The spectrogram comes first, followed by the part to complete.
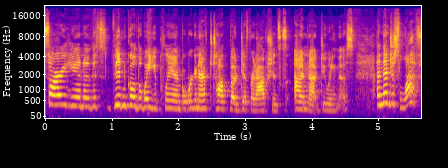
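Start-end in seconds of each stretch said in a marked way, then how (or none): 0.0-4.6 put-on yell, softened and toned down. Retelling how the dentist gave up mid-surgery: imitating the dentist yelling. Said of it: "he literally yelled at me".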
